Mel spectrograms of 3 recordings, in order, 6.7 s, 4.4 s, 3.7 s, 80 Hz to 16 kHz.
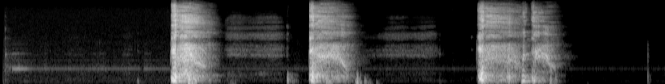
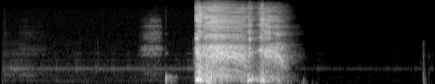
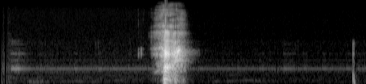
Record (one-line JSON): {"three_cough_length": "6.7 s", "three_cough_amplitude": 29802, "three_cough_signal_mean_std_ratio": 0.29, "cough_length": "4.4 s", "cough_amplitude": 32000, "cough_signal_mean_std_ratio": 0.31, "exhalation_length": "3.7 s", "exhalation_amplitude": 32767, "exhalation_signal_mean_std_ratio": 0.17, "survey_phase": "beta (2021-08-13 to 2022-03-07)", "age": "45-64", "gender": "Male", "wearing_mask": "No", "symptom_cough_any": true, "symptom_runny_or_blocked_nose": true, "symptom_fatigue": true, "symptom_headache": true, "symptom_change_to_sense_of_smell_or_taste": true, "symptom_loss_of_taste": true, "symptom_onset": "8 days", "smoker_status": "Ex-smoker", "respiratory_condition_asthma": false, "respiratory_condition_other": false, "recruitment_source": "Test and Trace", "submission_delay": "2 days", "covid_test_result": "Positive", "covid_test_method": "RT-qPCR", "covid_ct_value": 16.8, "covid_ct_gene": "ORF1ab gene", "covid_ct_mean": 17.2, "covid_viral_load": "2300000 copies/ml", "covid_viral_load_category": "High viral load (>1M copies/ml)"}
